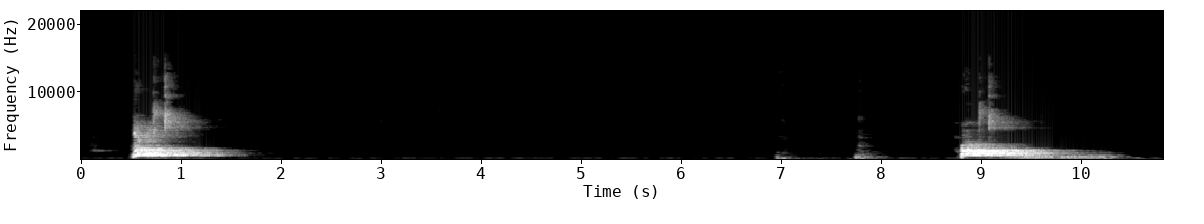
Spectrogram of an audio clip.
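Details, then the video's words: During cue training, Elaine the dog, clicked and treated only for cued barks, lets out one loud sharp bark, then a long silence broken by two faint brief sounds, and finally another loud bark with a trailing lower tail. "i gave the cue and then clicked the resulting bark the dog must learn that reinforcement only comes from this behavior"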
